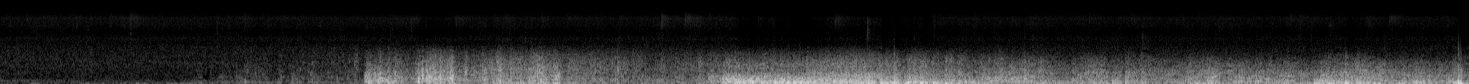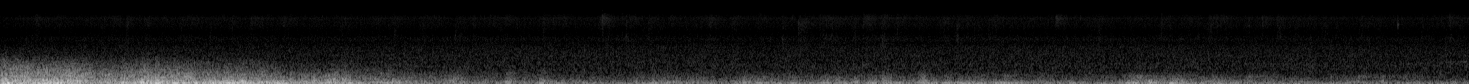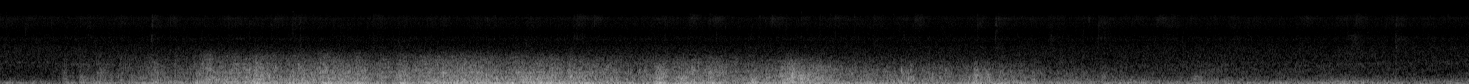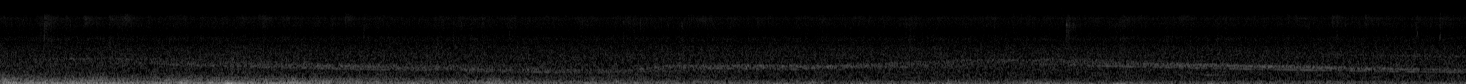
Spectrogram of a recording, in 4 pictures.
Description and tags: This is a pack of the very best recordings of thunder I made through April and May of this year. Many very loud and impressive thunder cracks, sometimes peaking the capabilities of my Tascam DR-03. Lots of good bass rumbles as well, and, as I always mention with such recordings, the actual file is much better quality than the preview, and be sure you have good speakers or headphones when you listen to them.
bass, thunder, pour, cats-and-dogs, rain, boom, deep, crack, loud, pitter-patter, lightning, rumble, splash, water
